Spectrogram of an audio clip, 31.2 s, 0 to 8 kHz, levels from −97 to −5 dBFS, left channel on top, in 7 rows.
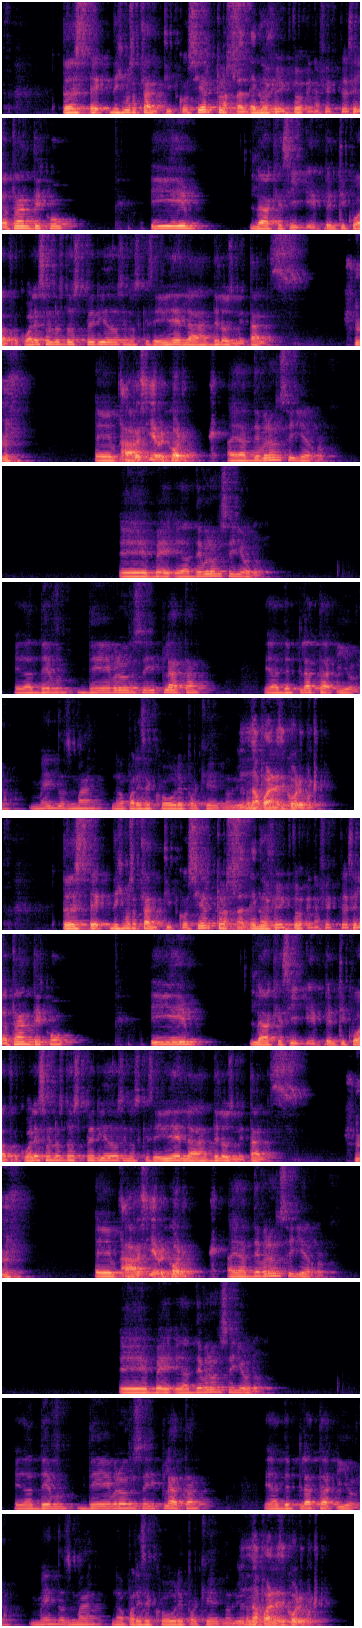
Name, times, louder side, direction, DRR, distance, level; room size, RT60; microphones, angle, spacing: voice 1, 0.8-5.2 6.3-6.9 7.6-12.6 14.6-15.2 15.4-15.7 16.2-17.4 19.4-21.2 22.5-24.8 25.6-26.9 27.2-30.1, equal, ahead, 0 dB, 1.3 m, -29 dB
voice 2, 2.9-3.5 13.3-13.6 14.9-15.7 29.8-30.8, left 2 dB, 60° left, 0 dB, 4.1 m, -29 dB
24.0 x 14.0 x 4.3 m, 0.43 s
head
